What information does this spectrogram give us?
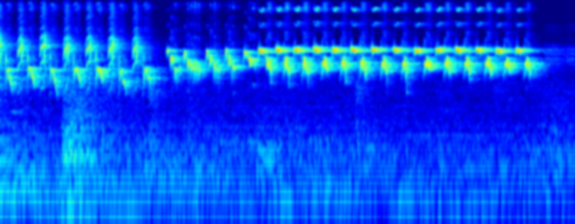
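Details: Birdsong used as training audio to prompt pet birds such as magpie-robins, kacer, cucak ijo and mynas to answer: rapid descending chirps, then a long fast series of high, evenly repeated notes with a thin overlapping trill, in quiet surroundings.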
